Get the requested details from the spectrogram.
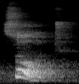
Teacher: It comes only in the spelling, but it is pronounced as sword. W, the sound W is dropped.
